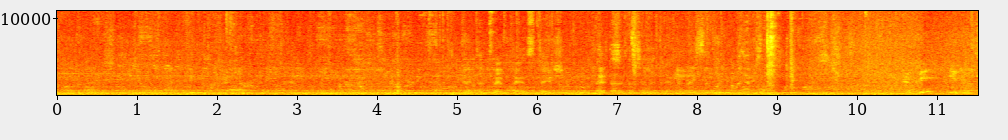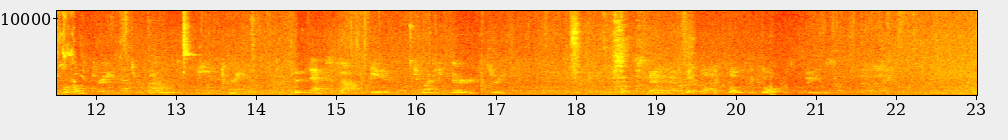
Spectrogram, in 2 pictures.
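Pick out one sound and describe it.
A subway train rumbles and clatters steadily along the tracks.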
